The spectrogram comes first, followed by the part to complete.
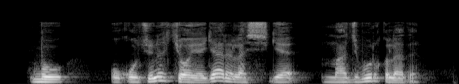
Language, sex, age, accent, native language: Uzbek, male, 18-24, Toshkent viloyati, Uzbek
